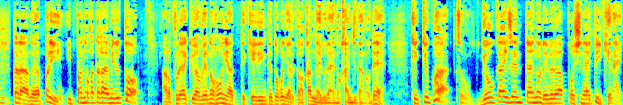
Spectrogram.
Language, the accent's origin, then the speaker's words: Japanese; Kurume, Fukuoka, Japan; 僕久留米ですけど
